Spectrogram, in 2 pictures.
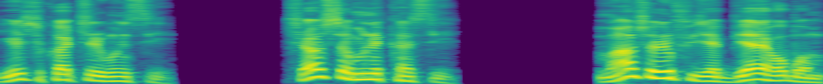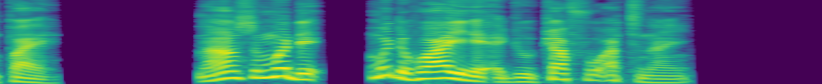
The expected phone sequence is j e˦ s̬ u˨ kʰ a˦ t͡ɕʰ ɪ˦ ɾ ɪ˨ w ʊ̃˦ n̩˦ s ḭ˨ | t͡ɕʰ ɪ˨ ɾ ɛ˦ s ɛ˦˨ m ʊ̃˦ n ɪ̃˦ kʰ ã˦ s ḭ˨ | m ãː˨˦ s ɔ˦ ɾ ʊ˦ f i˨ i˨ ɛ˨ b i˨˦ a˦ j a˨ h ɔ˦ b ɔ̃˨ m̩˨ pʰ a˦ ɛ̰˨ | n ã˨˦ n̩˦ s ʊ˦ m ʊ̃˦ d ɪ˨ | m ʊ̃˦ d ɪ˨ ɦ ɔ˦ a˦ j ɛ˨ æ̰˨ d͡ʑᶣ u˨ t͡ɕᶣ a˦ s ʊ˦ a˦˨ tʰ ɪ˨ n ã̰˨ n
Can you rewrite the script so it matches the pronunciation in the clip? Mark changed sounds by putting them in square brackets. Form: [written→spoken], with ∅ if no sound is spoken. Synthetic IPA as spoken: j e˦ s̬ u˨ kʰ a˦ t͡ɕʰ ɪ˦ ɾ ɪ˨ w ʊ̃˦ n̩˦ s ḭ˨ | t͡ɕʰ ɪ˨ ɾ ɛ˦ s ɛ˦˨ m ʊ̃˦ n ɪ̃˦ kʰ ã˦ s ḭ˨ | m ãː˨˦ s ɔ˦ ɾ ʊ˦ f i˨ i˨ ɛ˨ b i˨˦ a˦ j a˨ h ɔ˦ b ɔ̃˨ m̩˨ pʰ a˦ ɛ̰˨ | n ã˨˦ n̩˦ s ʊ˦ m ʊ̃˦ d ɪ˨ | m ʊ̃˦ d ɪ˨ ɦ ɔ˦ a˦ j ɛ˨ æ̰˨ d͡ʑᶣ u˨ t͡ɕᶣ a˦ [s→f] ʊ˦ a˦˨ tʰ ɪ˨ n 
